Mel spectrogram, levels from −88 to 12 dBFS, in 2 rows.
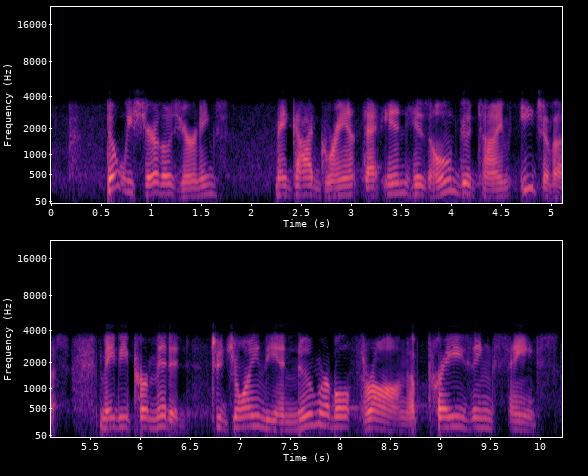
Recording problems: phone-call audio; poor line; nothing above 3.5 kHz
squashed, flat; somewhat

